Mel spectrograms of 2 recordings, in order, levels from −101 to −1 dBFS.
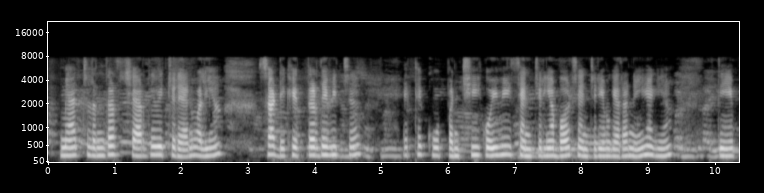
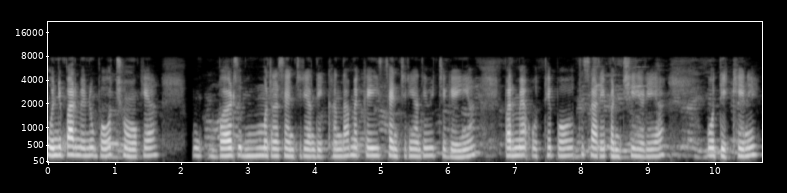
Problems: continuous background conversations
